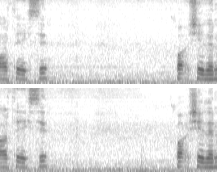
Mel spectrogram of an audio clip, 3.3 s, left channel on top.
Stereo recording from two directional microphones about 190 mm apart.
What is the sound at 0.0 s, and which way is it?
Speech, centre (ahead or behind).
